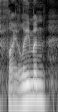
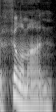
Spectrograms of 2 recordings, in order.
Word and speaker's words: Philemon: Now, some people pronounce it Philemon and some people say Philemon.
